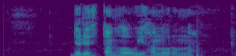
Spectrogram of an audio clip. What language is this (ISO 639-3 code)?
bak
